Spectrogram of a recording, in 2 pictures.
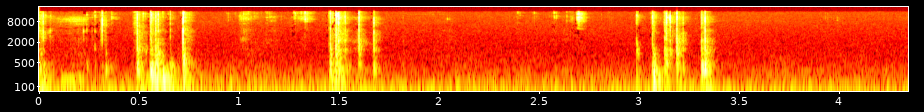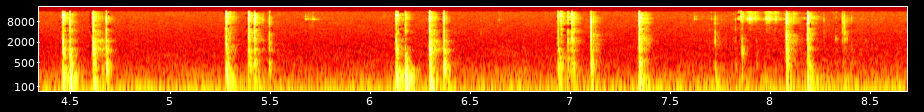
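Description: A flat sheet of colored glass mosaic tiles is tapped and scratched with long gold metal filigree finger claws. Quick, sharp, bright clicks come in small irregular clusters, each dying away almost at once, over a faint low background hum.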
